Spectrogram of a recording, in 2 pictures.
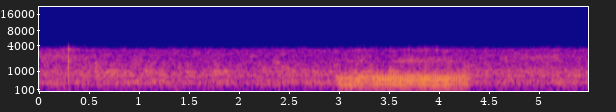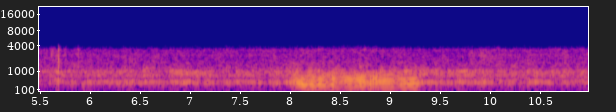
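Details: Snoring pug Paco gives two rough, vibrating snores roughly five seconds apart, each buzzy and harmonic, over a steady electrical-sounding hum with a couple of brief clicks.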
